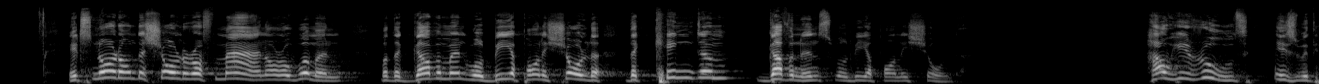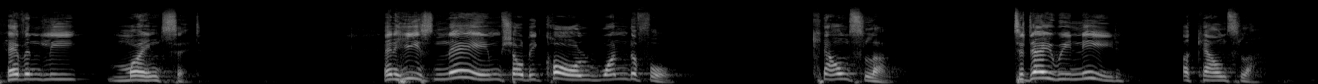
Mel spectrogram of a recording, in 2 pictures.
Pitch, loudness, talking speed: 195 Hz, -27 LUFS, 105 wpm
